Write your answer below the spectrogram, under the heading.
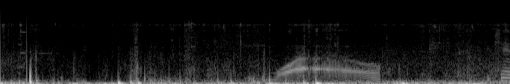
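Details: Siberian Husky puppy, three months old and frightened on its first visit to a dog park for National Dog Day, gives one rising-then-falling whine in a single drawn-out cry, over wind rumble, footsteps and Spanish conversation.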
